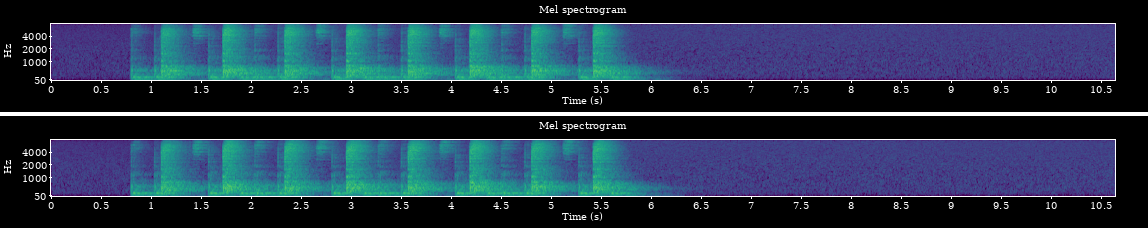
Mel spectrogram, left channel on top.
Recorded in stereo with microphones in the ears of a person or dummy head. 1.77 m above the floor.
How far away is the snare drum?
About 3.5 m.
